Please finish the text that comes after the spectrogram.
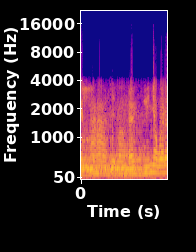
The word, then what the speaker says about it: Niño Güero: Entonces, Niño Güero es algo como que se pronuncia con la ñ, con el diéresis, sí, y sí, todo, como muy...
